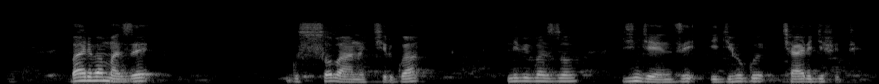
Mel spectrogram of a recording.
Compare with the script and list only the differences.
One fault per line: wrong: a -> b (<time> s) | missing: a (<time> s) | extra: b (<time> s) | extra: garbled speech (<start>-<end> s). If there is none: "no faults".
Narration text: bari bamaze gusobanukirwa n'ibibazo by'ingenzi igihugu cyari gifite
no faults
